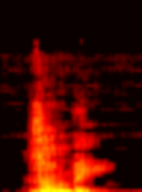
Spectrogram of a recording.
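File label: "zombie", Australian English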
